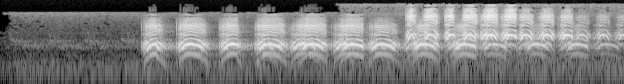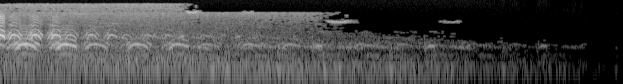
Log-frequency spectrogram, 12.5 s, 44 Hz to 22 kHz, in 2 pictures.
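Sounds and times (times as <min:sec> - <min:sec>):
crow cawing: 0:01.4 - 0:08.0.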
